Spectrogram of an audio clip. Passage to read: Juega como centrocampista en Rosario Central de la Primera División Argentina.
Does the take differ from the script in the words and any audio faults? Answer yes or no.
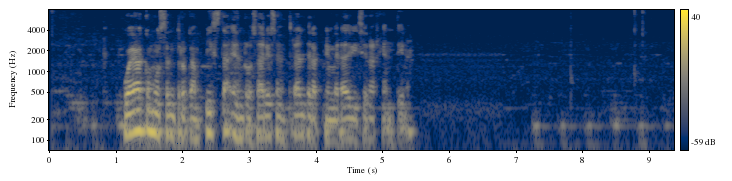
no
